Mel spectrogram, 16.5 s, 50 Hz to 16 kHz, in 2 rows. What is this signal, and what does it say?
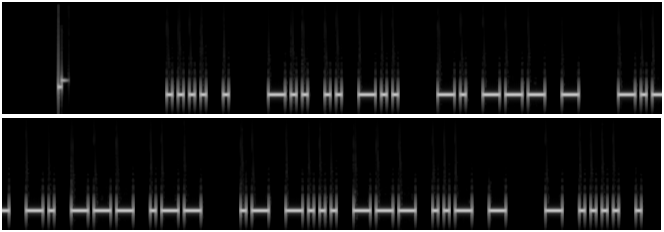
Morse code, heard as a keyed tone, about 17 wpm, 700 Hz. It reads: HE DID NOT KNOW ABOUT THE
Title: Sentences from Top 1000 Words - Review Part 3 - 17wpm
